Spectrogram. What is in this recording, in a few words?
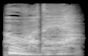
attack, ru; dota2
